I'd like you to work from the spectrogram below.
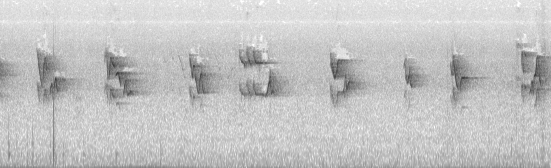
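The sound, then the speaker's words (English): A vireo sings a run of short, high, chirping phrases, about eight in all, each set apart by a brief pause, heard over a steady low background hum. “Of course, this vireo is much louder than them.”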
